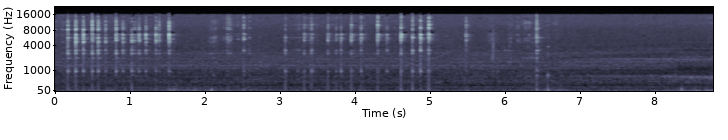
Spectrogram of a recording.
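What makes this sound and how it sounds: An empty, hollow clear glass mug with a handle, held in both hands, is tapped with fingernails and fingertips. Light, bright clinks come in quick bursts and die away almost instantly over a low, steady background hum. Near the end, a soft, broad noise swells up.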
